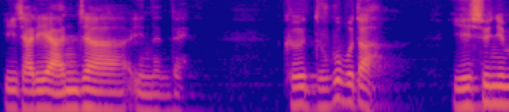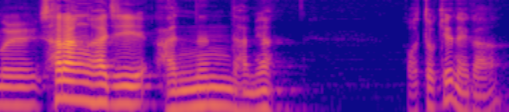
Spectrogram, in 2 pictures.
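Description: A middle-aged male pastor preaching a sermon with emphatic delivery, swinging between loud declarations and hushed phrases and slipping in English phrases. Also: mid-range voice.

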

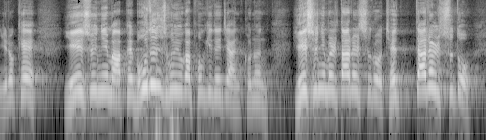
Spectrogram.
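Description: A middle-aged male pastor preaching a sermon with emphatic delivery, swinging between loud declarations and hushed phrases and slipping in English phrases. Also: very high-pitched.

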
